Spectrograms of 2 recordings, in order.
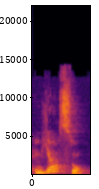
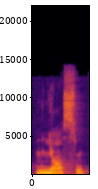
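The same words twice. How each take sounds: First: Said in the usual way. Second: М'ясо said as "mnyaso"; dialect soft н. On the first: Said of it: "Не м'ясо". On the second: Shown as a demonstration. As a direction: put a soft n after m in м'ясо. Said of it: "«л» і «н» після губних".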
